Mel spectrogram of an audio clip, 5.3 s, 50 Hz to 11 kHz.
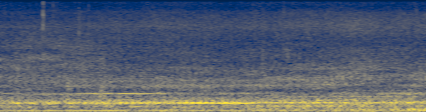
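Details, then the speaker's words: Excavator, nearly new at about 1000 hours, diesel set at 1700 rpm: while digging or lifting the boom the rpm breaks down and the engine nearly stalls. Steady, low, labouring drone with a faint hum, lugging. Cause was clogged diesel filters starving fuel, fixed by replacing them. "ये देखो आवाज़ आ रही है, engine लगता है बंद होने वाला हो जाता है जैसे।"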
